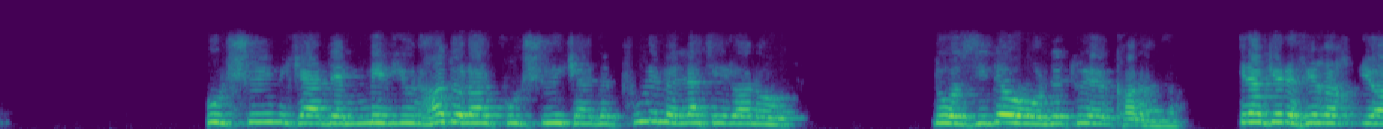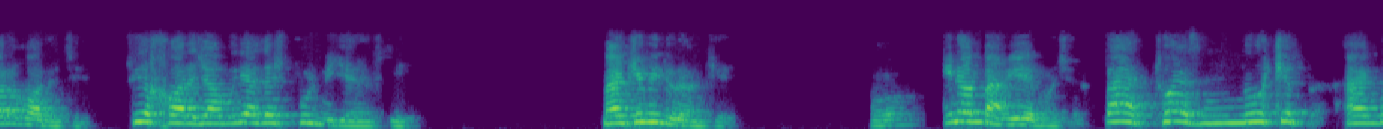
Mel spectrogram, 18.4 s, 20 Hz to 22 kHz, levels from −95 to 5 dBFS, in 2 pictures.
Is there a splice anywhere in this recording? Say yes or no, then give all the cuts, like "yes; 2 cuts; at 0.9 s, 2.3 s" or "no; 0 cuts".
yes; 3 cuts; at 9.9 s, 15.4 s, 16.5 s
